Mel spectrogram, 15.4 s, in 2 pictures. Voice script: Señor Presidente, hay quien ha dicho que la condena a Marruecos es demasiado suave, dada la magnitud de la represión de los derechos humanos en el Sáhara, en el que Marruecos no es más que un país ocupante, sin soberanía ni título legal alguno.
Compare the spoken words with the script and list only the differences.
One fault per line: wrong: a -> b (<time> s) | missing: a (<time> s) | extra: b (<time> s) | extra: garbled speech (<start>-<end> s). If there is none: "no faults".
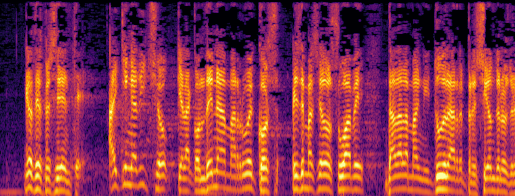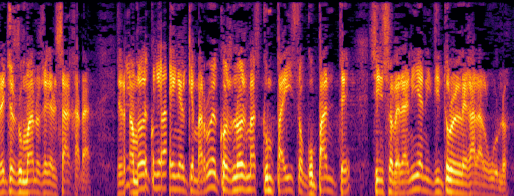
extra: garbled speech (9.5-10.2 s)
